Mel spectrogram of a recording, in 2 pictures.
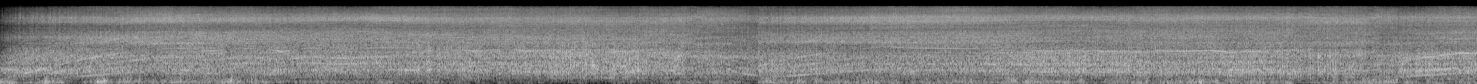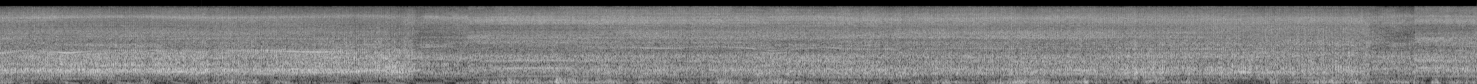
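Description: Ribimex PRBAT20/TRO battery chainsaw, powered by two 20 V packs, running continuously as its chain cuts through a branch about 15 cm thick. The motor's whine wavers up and down in pitch as it is loaded in the wood.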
